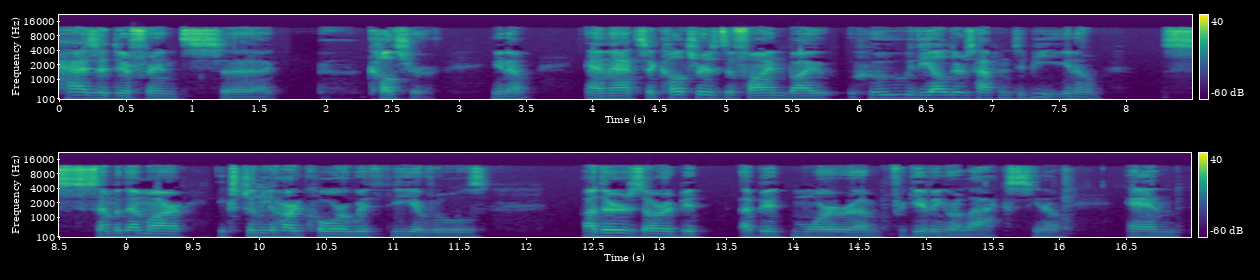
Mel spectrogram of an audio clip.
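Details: Adult man, a writer who describes himself as a person who stutters, in a real interview; stuttering.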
